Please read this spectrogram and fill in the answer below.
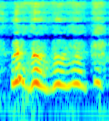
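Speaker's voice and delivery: high yappy woof sounds; dog barking. Acted. Dog calls the cat over, playful high barking. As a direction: bark like a little dog. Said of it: "whilst it sounded like".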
